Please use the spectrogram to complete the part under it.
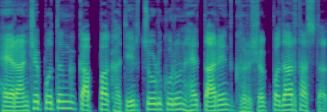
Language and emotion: Goan Konkani, neutral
